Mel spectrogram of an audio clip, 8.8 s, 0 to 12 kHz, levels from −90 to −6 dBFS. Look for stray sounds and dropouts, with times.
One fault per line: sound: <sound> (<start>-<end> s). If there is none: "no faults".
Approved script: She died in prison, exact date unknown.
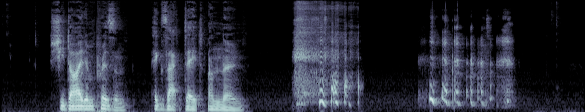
sound: laugh (4.4-5.5 s)
sound: laugh (6.3-7.8 s)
